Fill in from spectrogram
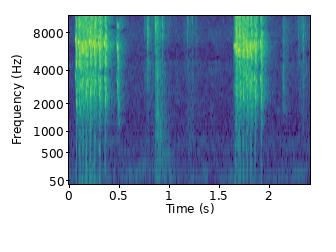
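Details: Long-tailed sibia (murai air), kept as a sharp, dense-singing master songbird, giving loud, harsh, high rattling bursts, two strong ones about a second and a half apart with softer chatters between.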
